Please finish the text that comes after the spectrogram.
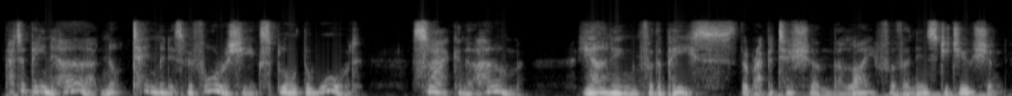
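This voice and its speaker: A man with a husky, breathy voice narrating a literary story in a deliberate, dramatic way. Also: on the high side, animated, fairly bright tone.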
